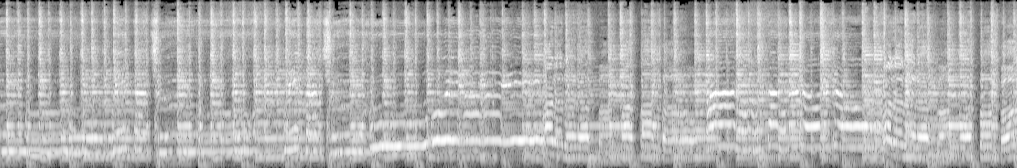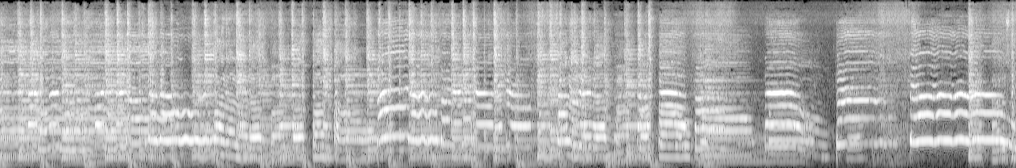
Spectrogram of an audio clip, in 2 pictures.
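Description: Live acoustic pop song: an acoustic guitar strummed in a steady rhythm under a woman's and a man's singing. The accompaniment drops out briefly about four seconds before the end, then comes back.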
